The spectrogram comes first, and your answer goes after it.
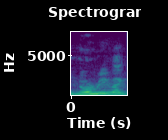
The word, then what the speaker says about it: Noru: The Nor is how you say it.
